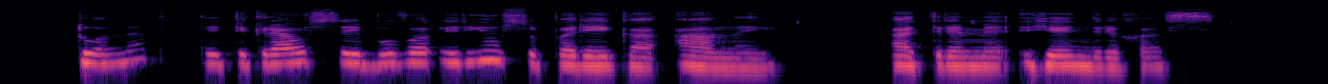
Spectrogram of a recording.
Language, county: Lithuanian, Vilnius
